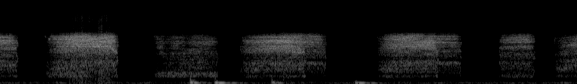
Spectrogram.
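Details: Barn owl mother and four chicks at the nest in France, August 2021; a rapid series of six loud harsh hisses, each under a second, with short gaps and low taps.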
